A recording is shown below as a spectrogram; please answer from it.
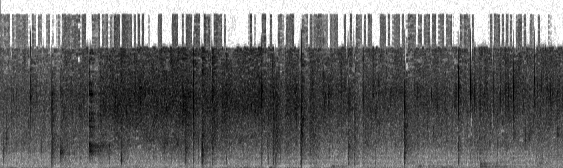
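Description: Garlic and curry leaves sizzle steadily in hot oil in a pan, with sharp spatters and pops scattered through the close, continuous frying.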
